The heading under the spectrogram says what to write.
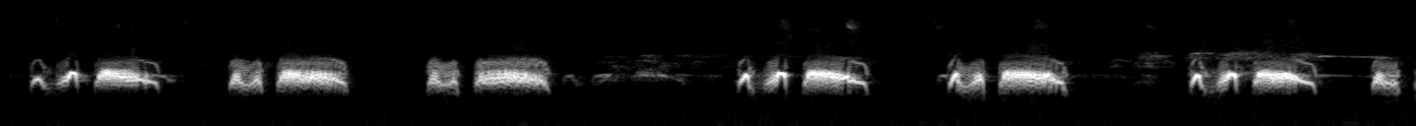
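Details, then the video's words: Decoy spotted dove with a 'thổ' voice giving 'thúc gù' cooing: repeated phrases of two or three quick low notes, each followed by a longer rolling coo, about every one and a half to two seconds. "cu gáy giọng thổ THÚC GÙ bài bản"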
